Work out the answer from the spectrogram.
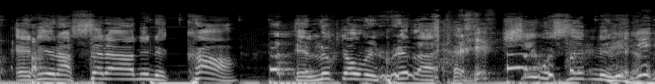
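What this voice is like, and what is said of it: Usual voice. Nothing is said of it.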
